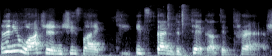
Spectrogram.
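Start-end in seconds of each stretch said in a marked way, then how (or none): 1.7-3.4 bad, fumbling put-on Italian accent. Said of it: "she's Italian. I can't do it".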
